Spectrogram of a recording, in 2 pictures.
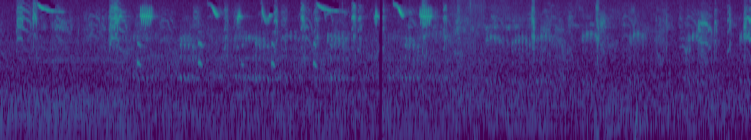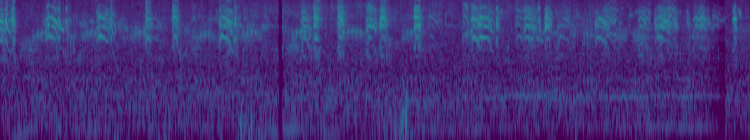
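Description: Small birds calling: a busy stream of high, thin chirps and squeaky notes with a few short downward whistles, most frequent in the first few seconds and through the second half.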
